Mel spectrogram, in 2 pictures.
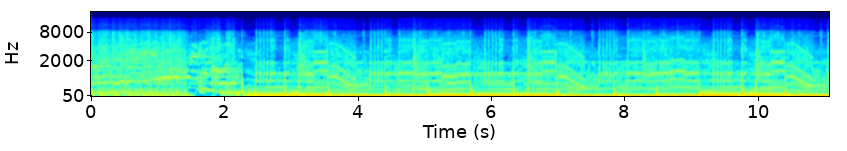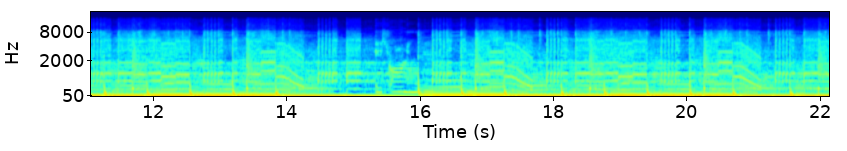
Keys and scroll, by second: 2.8 ctrl+s, 9.2 alt+[, 9.9 ctrl+s, 10.9 space, 20.5 space.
